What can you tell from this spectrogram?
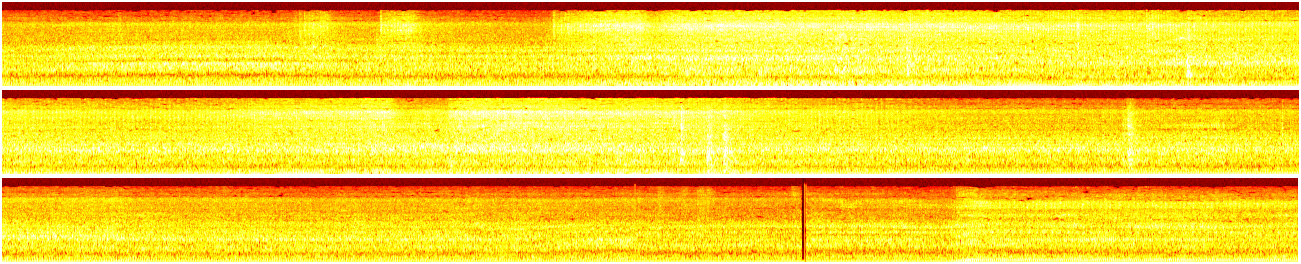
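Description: Diesel engines of a JCB backhoe loader and a farm tractor running steadily. The engine note shifts up or down a few times as the throttle changes, most noticeably near the end.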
